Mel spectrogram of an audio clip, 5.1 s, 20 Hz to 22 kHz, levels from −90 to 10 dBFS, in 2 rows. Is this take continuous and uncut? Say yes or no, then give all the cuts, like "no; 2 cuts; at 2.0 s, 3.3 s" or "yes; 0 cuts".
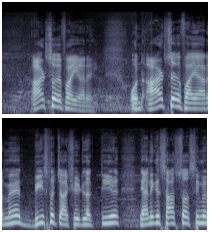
yes; 0 cuts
